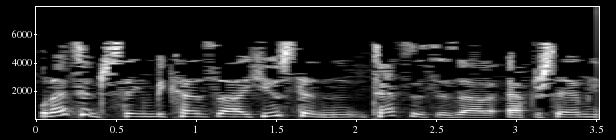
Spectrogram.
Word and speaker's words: Houston: I have to get off at Houston, and I'll, you know, I've lived here long enough. I say no, it's spelled Houston, it's pronounced Houston.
